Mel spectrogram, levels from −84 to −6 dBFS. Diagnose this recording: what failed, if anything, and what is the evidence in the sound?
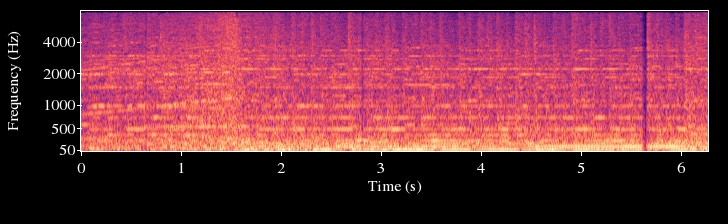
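Network packet loss, hidden by the receiver's concealment, causes short concealed packet loss at 0.64–0.68 s and 2.80–2.84 s. Each time about 20 ms of audio never arrived and was replaced by 14 ms and 17 ms of synthesised continuation. At the first event the timing also shifts by a few milliseconds. It sounds like a brief smear. On a spectrogram the preceding harmonics or noise band carry on unchanged across the gap. The waveform shows repeated pitch cycles or noise before real audio blends back in.

A burst of packet loss, also at the network stage, hits at 5.60–5.67 s. Here 40 ms of audio is missing and the receiver filled 47 ms by extending the last sound and turning it down as the gap continued. It becomes either a held buzz or a fading hiss, then the audio resumes further on with that stretch gone. 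A spectrogram shows a frozen, decaying slice followed by an abrupt jump in content. The call codec path shows its expected band limit, with nothing above 8 kHz, which points to wideband G.722 at around 64 kbps.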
